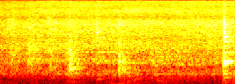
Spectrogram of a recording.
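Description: Sauerkraut frying in a hot pan while being stirred, a steady hiss of sizzling with a few brief scraping stirs breaking through, no voices.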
